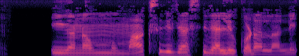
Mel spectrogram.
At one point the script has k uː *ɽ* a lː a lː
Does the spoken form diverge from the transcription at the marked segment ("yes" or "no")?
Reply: no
